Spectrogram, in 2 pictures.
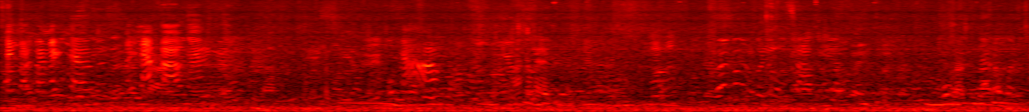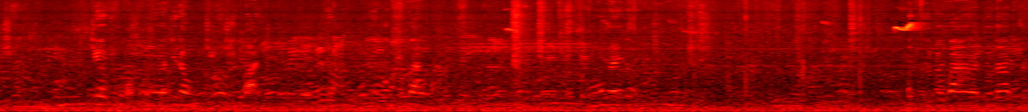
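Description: Several men talk calmly nearby, outdoors.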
